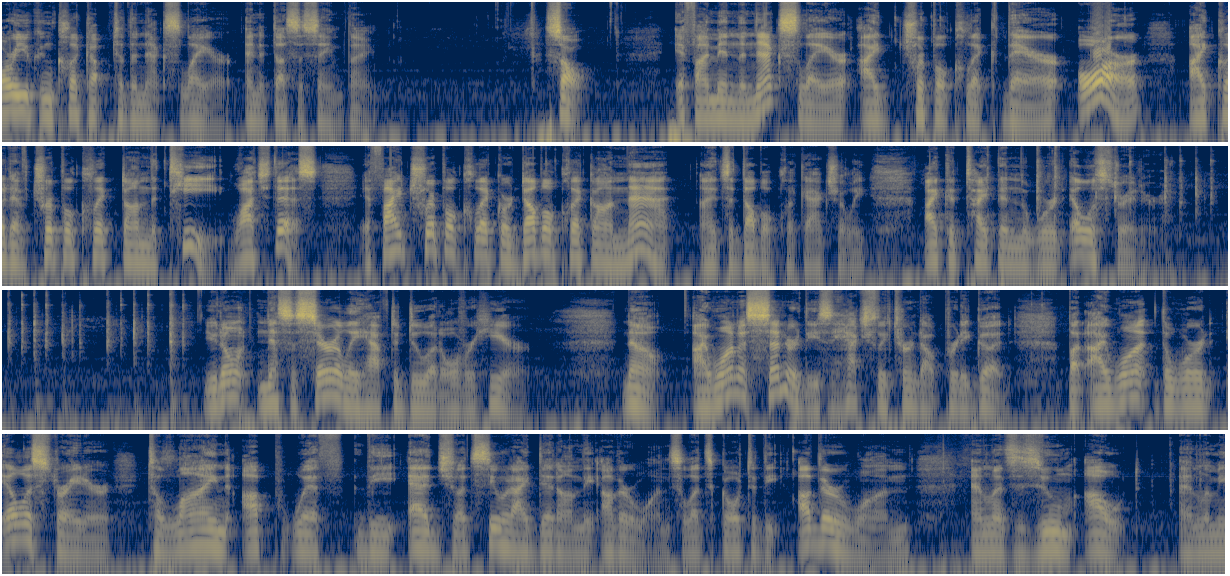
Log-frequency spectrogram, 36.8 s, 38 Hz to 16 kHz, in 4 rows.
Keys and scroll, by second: 16.7-19.9 typing.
